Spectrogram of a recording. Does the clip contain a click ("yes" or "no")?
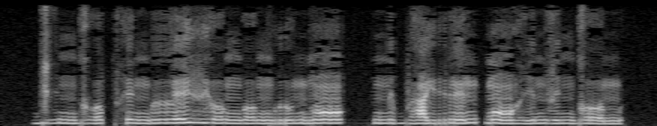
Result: no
